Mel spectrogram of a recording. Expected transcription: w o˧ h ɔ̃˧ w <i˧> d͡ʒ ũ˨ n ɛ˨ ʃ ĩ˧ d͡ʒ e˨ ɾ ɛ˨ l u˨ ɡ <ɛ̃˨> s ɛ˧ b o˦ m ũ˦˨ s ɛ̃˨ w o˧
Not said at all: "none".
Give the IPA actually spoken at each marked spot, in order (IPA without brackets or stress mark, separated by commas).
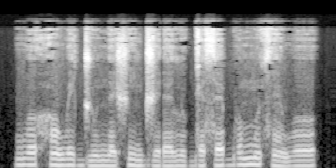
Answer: e˧, ɛ˨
